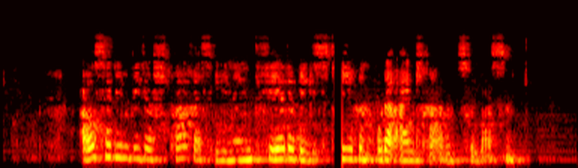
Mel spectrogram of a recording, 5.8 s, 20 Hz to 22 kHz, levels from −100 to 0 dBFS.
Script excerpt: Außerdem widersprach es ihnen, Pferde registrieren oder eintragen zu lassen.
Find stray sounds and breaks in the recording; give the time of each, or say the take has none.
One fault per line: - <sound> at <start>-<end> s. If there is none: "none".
- dropout at 3.3-3.4 s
